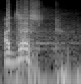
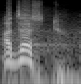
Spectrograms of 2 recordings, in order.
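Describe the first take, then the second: Both takes have the same delivery.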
